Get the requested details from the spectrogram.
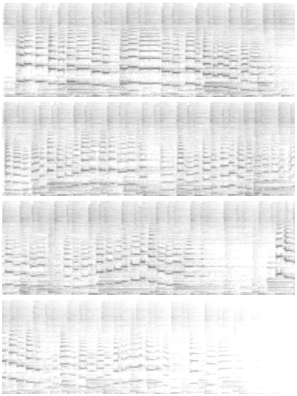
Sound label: solo; trumpet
